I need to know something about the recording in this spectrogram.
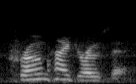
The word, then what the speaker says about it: chromhidrosis: So the case of the orange sweat, chrome hydrosis. I kept saying chromo, and I don't know why it's spelled with a Y at the bottom, but it's an I.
